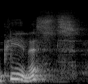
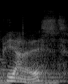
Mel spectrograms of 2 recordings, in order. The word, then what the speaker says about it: The Pianist: But anyway, The Pianist, it's not pronounced pianist, I got corrected, Pianist.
